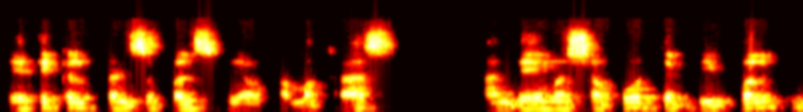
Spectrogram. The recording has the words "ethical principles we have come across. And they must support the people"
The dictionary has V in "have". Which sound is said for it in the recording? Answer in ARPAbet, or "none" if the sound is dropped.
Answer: W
